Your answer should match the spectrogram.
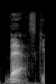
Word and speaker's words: Basque: My first language is it pronounced Basque? – Basque, yeah.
